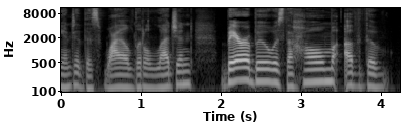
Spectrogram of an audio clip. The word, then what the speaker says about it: Baraboo: My latest local to me legend, the paranormal pachyderms of Baraboo, Wisconsin, pronounced Baraboo.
